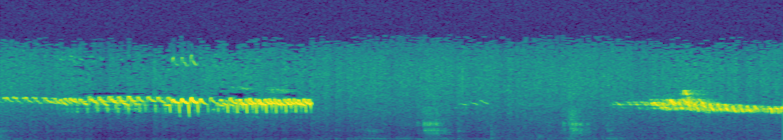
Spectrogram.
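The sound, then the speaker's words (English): Thin, high-pitched trilling calls of Bohemian waxwings, one long buzzy trill followed by a pause with faint chirps, then another trill starting up, fairly clear against a quiet background. “bit more of an exotic sound coming from the Bohemian Waxwing.”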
